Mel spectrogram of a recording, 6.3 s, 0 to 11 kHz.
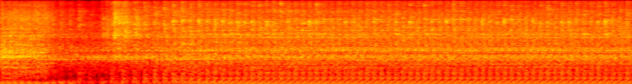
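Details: Honda two-cylinder engine run after sitting 10 years in a shed; its fuel pump diaphragm was dried out, so fuel was pressure-fed from a jug. A steady, even putter with no misses or knocks; runs smooth.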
